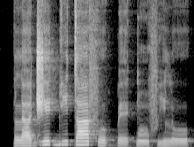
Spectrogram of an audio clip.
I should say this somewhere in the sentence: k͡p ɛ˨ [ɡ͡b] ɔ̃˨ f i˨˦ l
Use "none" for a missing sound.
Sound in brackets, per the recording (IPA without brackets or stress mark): k͡p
